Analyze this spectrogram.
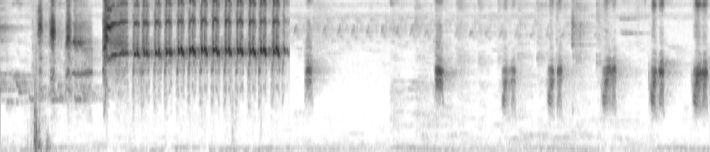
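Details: White-rumped shama song recorded as training material: a sharp opening note, a rapid even trill of high ticking notes lasting almost two seconds, then short clipped chips repeated roughly every half second over a low background hum.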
